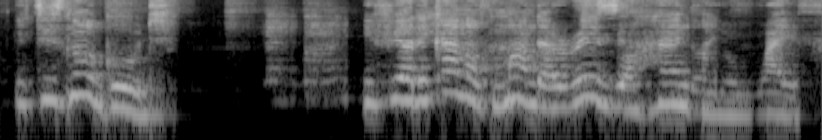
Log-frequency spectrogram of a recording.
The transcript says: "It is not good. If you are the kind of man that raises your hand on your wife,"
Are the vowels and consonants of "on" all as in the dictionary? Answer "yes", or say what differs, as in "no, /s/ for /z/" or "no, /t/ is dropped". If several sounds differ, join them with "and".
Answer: yes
